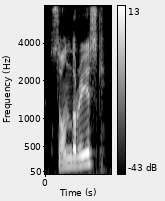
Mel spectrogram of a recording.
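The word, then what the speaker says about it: Sønderjyske: Keaton Parks, who is with Benfica and on loan at Sondrisk, of course, is how you say it.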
